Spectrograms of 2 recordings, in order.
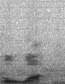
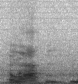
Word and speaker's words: Oahu: They pronounce it Oahu. Oahu. Oahu. Yeah. And it's Hawaii. Hawaii. They pronounce every vowel.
